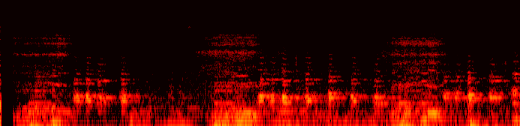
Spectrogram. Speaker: my husband snoring in his sleep and scared the baby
